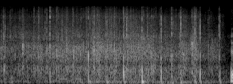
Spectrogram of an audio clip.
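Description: Studio audience applauding: many hands clapping in a dense, even patter.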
